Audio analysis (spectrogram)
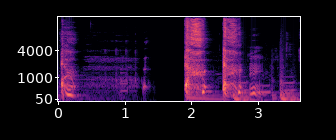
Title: Girl coughing 67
